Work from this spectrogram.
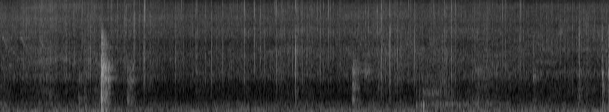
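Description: Vegetables frying on a Blackstone griddle at a campsite, a steady close sizzle with one sharp clink early and faint scraping taps, no talking.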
